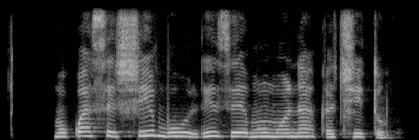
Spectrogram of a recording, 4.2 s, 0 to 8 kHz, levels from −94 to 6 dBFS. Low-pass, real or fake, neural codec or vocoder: 7.2 kHz; fake; vocoder, 44.1 kHz, 128 mel bands, Pupu-Vocoder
